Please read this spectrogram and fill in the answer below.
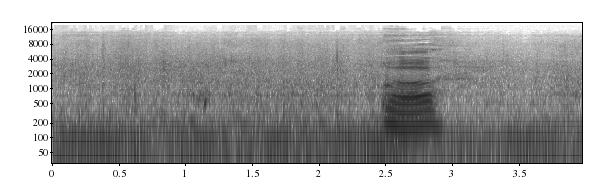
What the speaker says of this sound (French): Bon ben, on n'avançait plus, on s'est mis au moteur.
